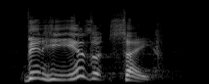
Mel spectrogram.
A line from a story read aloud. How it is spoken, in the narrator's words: Lucy said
